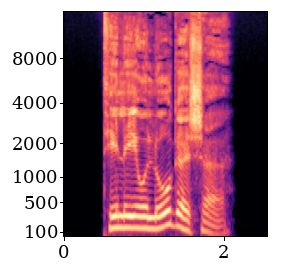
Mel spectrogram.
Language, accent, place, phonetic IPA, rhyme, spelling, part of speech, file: German, Germany, Berlin, [teleoˈloːɡɪʃə], -oːɡɪʃə, teleologische, adjective, De-teleologische.ogg
- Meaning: inflection of teleologisch: 1. strong/mixed nominative/accusative feminine singular 2. strong nominative/accusative plural 3. weak nominative all-gender singular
